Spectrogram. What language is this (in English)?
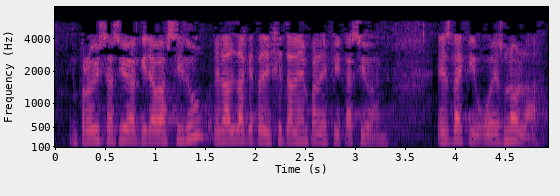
Basque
